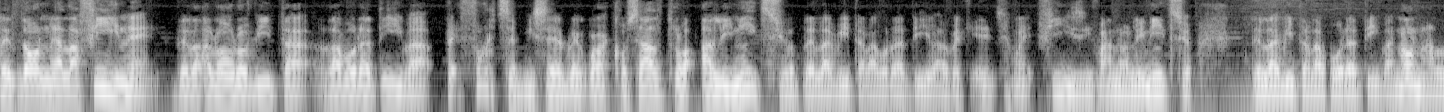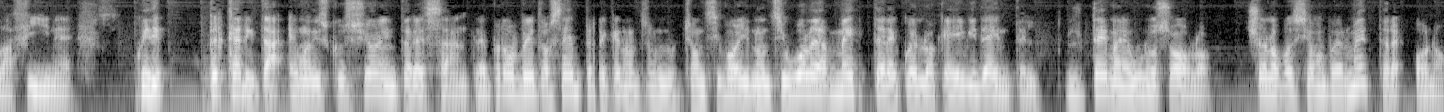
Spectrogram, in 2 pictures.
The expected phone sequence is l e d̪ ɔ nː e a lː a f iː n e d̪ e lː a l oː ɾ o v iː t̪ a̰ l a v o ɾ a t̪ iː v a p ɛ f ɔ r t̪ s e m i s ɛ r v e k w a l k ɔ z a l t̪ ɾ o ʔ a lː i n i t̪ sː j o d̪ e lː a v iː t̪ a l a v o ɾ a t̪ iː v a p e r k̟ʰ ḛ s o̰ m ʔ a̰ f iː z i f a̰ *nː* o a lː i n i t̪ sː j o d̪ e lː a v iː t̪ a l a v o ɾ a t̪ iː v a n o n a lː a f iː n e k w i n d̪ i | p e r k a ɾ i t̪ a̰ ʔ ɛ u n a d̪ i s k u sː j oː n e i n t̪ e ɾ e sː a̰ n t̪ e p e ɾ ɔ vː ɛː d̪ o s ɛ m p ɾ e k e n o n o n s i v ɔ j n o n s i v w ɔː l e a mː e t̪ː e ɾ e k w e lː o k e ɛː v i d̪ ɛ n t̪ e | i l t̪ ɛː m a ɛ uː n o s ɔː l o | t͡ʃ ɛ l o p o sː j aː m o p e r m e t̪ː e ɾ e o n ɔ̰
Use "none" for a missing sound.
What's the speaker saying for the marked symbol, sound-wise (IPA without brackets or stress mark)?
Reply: nː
